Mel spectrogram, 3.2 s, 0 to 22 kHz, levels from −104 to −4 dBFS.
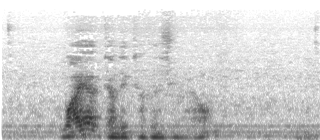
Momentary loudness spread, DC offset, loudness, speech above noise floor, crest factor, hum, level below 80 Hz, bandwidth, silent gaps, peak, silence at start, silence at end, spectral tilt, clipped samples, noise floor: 17 LU; under 0.1%; -31 LUFS; 27 dB; 22 dB; none; -56 dBFS; 12.5 kHz; none; -12 dBFS; 0.6 s; 0 s; -7 dB/octave; under 0.1%; -57 dBFS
